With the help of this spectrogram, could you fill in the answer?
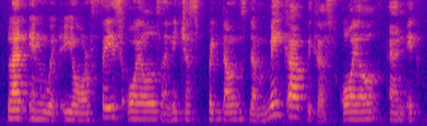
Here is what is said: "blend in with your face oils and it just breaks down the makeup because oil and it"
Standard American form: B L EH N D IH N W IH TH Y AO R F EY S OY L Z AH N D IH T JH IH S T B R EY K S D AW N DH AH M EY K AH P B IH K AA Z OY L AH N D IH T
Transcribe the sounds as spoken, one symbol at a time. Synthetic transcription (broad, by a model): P L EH N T IH N W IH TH Y AO R F EY S OY L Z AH N IH T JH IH S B R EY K D AW N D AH M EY K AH P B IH K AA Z OY L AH N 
